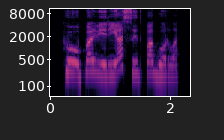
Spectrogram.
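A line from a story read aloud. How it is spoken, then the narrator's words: Wry chuckle. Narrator (Russian): хмыкнул тот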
